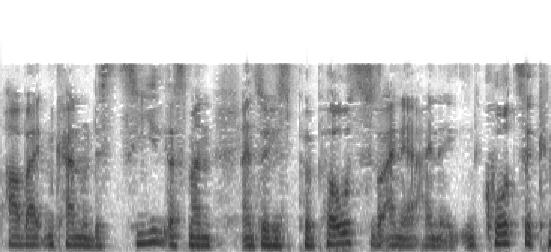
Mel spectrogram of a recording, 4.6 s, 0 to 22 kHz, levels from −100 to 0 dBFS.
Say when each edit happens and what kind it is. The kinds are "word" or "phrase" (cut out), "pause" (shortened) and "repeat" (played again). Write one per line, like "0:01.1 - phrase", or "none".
0:01.4 - word
0:02.0 - word
0:03.1 - phrase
